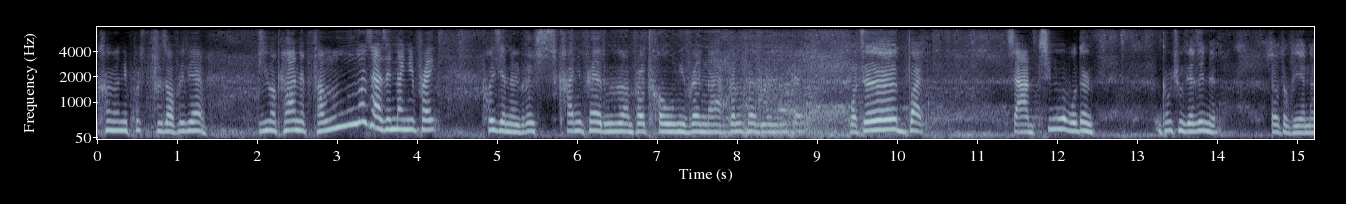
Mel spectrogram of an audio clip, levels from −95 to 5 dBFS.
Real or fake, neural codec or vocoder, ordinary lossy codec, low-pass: fake; codec, 16 kHz, 1.1 kbps, Voila-Tokenizer; none; 7.2 kHz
